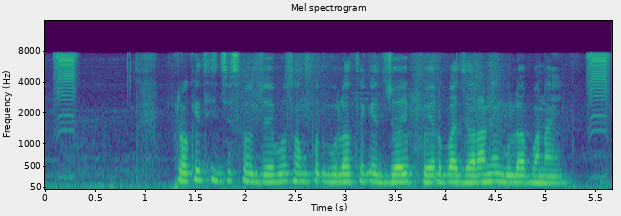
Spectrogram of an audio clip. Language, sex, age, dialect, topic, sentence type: Bengali, male, 18-24, Western, agriculture, statement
